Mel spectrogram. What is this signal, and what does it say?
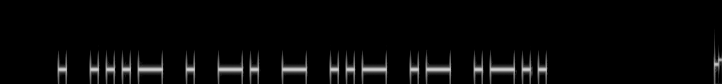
Morse code, heard as a keyed tone, about 14 wpm, 700 Hz. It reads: EVENTUAL
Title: LY Suffix - Top 100 Words with Base Words 15wpm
